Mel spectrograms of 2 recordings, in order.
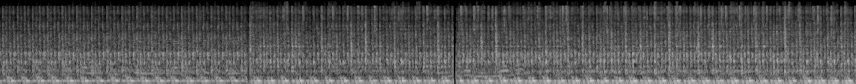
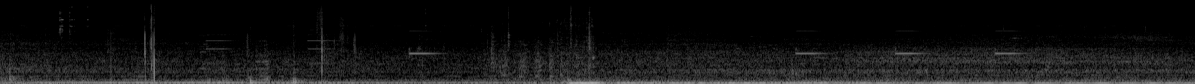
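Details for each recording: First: Mahindra XUV500 diesel before full engine overhaul; idling with rough, even clatter about three and a half beats a second; noisy engine before rebuild of pistons, rings, bearings, head and valves, cause not pinned down. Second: Mahindra XUV500 diesel after full engine overhaul (pistons, rings, bearings, head, valves, gasket), first start of break-in; key jingle, quick crank and catch into low steady idle with no knocks; no noise, normal start.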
